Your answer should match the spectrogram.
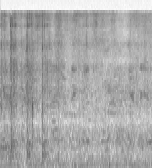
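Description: Faint, scattered voices of children and adults talking, over a steady low rumble.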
